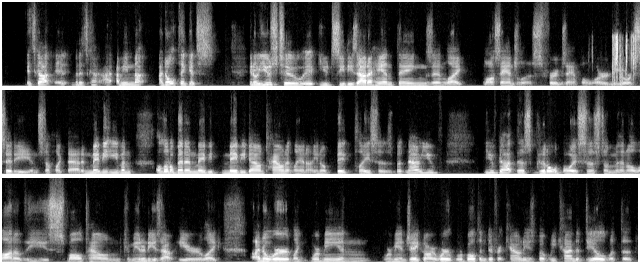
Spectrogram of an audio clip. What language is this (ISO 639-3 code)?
eng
